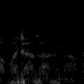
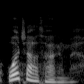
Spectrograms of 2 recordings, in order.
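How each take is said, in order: First: Hushed, whispered question. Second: Said in the usual way. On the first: Real, not acted. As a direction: whisper it as if to yourself. Repeats the question under breath.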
